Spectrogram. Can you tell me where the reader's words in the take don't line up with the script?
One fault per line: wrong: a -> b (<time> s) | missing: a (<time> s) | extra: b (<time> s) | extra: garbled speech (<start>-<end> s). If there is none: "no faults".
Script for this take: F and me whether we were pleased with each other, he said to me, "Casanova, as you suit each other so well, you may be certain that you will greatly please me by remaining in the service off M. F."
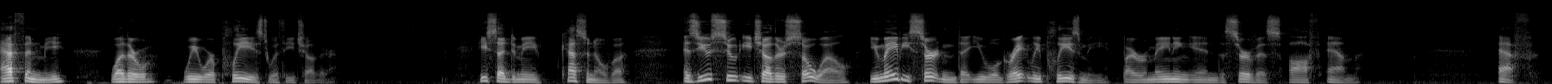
no faults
